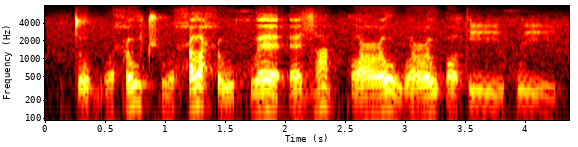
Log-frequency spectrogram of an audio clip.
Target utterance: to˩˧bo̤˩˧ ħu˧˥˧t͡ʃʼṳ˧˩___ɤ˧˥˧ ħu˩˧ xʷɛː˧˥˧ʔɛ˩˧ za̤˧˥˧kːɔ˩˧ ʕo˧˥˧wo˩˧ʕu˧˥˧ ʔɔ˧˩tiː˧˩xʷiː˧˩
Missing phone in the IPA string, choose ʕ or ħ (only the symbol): ħ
